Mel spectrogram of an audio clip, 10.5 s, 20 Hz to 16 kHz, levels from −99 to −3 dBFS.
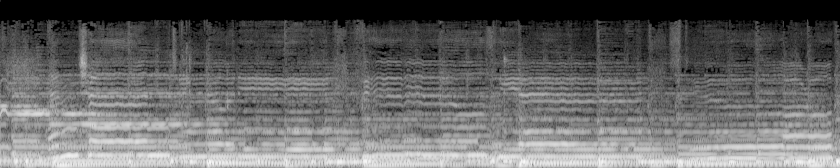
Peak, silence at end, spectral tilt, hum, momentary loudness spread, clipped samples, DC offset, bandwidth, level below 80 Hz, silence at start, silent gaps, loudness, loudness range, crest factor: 0 dBFS; 0 s; -9.5 dB/octave; none; 4 LU; under 0.1%; under 0.1%; 8.4 kHz; -32 dBFS; 0 s; none; -15 LUFS; 1 LU; 14 dB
